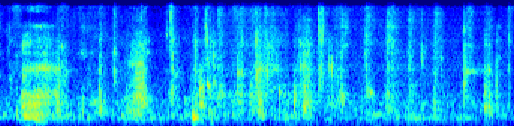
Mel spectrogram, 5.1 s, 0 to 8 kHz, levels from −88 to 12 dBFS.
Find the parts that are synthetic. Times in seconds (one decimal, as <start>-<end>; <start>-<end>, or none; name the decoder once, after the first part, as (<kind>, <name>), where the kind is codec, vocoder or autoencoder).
1.9-5.1 (autoencoder, DAC-VAE)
